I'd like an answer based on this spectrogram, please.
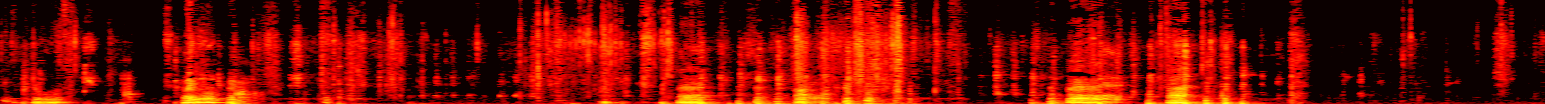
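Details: A Pomeranian huffs and growls, wanting to take something, giving short, rough growling bursts in pairs with quiet gaps between them.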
